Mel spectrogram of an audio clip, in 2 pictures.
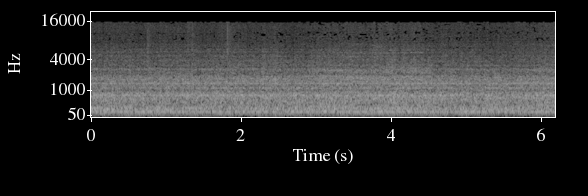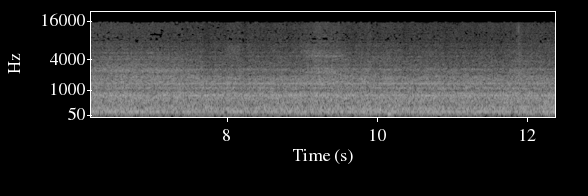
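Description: Steady low hum with an even hiss of background noise and no distinct events.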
